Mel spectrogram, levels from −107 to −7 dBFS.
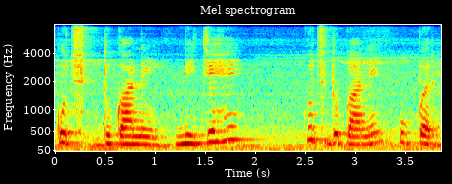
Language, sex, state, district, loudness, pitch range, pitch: Hindi, male, Madhya Pradesh, Dhar, -17 LUFS, 185-230 Hz, 200 Hz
